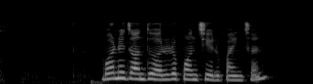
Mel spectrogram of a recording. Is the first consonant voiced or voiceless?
voiced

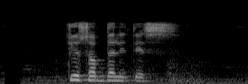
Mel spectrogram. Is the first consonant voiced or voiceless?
voiceless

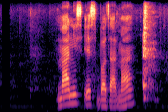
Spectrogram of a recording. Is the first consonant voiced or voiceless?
voiced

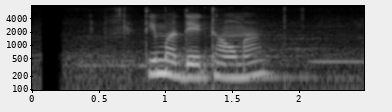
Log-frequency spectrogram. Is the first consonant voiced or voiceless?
voiceless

